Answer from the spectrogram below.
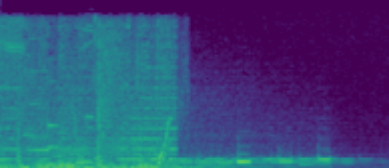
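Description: Water from a leak drips into a pooled surface in a quick, wet burst at first, then settles into a few separate plinking drops, clear with no one talking.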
